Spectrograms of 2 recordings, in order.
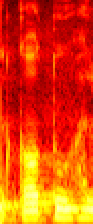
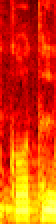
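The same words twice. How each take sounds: First: कौतूहल slowly as "kau-too-hal"; slow, full three-syllable कौतूहल; correct form. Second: कौतूहल without the "oo", "kautal"; कौतूहल losing its middle syllable; wrong form. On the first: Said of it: "कौतूहल होता है". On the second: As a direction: say कौतूहल squashed as "kau-tal". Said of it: "ऐसे कौतूहल नहीं लिखते". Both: Shown as a demonstration.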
